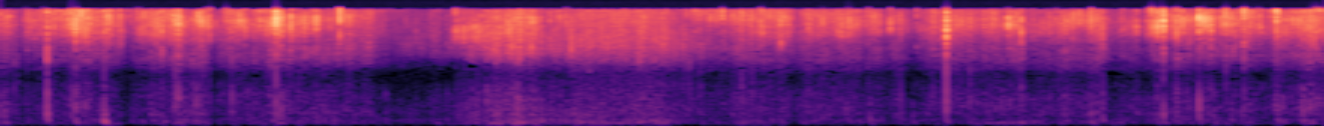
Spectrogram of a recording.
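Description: Black-gloved fingertips press and crush a pile of dry, brittle, flaky green matcha wafer pieces on a white board. The result is a dense, bright, crackling crunch with sharp little snaps scattered throughout and a brief quieter lull near the two-second mark.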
